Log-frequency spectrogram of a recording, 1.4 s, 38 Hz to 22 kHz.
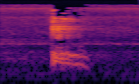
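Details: A woman during her 2017 Wellesley College commencement speech: a single short, throaty cough in a quiet pause of speech, part of a coughing bout.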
